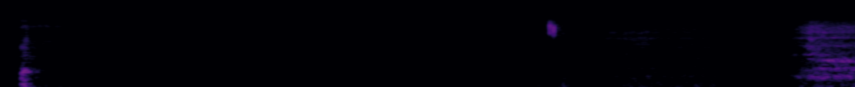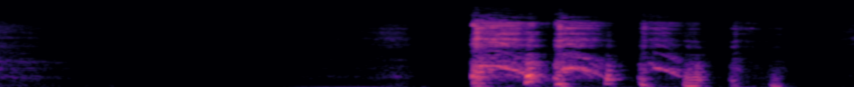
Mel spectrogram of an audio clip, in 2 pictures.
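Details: Scattered quiet breaths and throat noises, then a run of several harsh coughs close together: a coughing bout from a cross-dressing person lying on a bed, exhausted after much coughing.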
